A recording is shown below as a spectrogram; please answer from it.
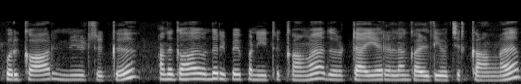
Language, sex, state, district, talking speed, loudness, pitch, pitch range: Tamil, female, Tamil Nadu, Namakkal, 150 wpm, -16 LUFS, 220 Hz, 210-245 Hz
